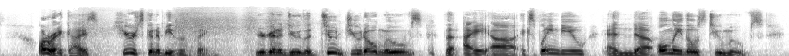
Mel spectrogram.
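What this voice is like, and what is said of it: Imitation of a judo coach's voice. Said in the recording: “do the John voice”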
